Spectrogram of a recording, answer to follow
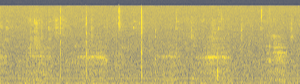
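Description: Faint handling of a plastic e-liquid bottle and its cap being twisted off and set down: a few light, sharp clicks spaced about a second apart over a faint steady hum.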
